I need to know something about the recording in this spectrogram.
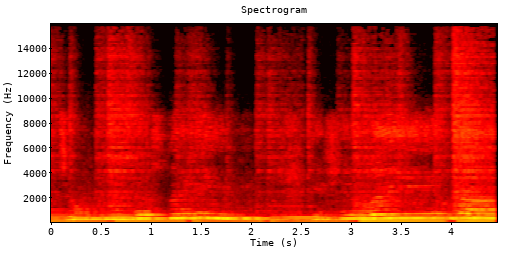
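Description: Female jazz vocalist singing with a live band, her voice gliding between notes over a bass line that steps beneath her.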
